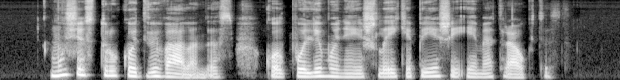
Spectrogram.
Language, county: Lithuanian, Vilnius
